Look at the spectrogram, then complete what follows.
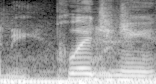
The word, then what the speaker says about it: polygyny: I was just in a polygamous relationship, is that how you say it? Closed on one end. Polygyny.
